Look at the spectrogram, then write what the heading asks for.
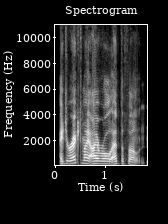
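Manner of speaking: usual speaking voice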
